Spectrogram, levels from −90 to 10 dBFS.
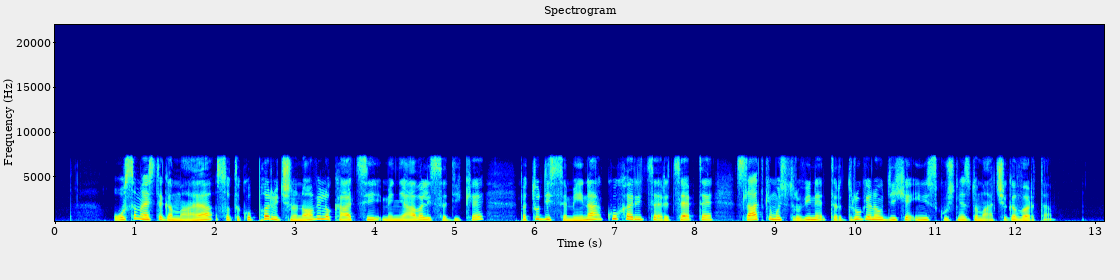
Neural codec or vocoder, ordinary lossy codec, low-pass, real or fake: none; none; 7.2 kHz; real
